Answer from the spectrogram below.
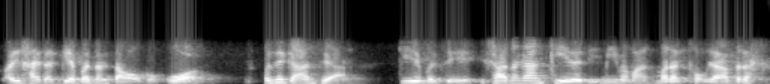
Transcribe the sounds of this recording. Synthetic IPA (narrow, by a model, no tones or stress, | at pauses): ɐjɦajɾɐkebɐnɐŋtawawbɐ̰ko | hoziɡanseja̰ | kebɐseisanɐɡaŋkeɾɐdimimɐmaŋmɐɾɐk̚tʰɔwʔjad̪ɾa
